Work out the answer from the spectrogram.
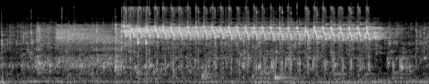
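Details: Cililin in full song, used as a master for training cage birds: a brief softer note, then one sustained high, rapid, pulsing trill of roughly two and a half seconds, with faint water in the background.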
